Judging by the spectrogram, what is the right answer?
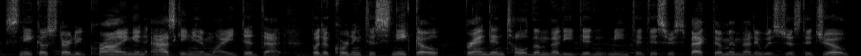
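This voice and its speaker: A man at an ordinary middle pitch narrates a scripted recap of an internet feud. His delivery is measured and steady, and he drops in his own opinions along the way. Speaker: commentary YouTuber.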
